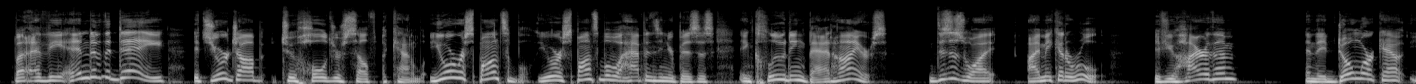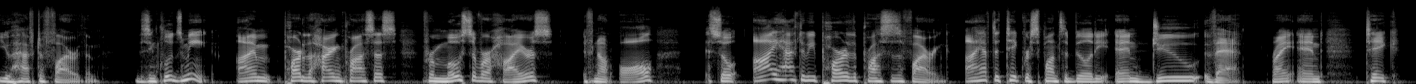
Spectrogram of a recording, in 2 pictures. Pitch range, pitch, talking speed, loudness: 120-180 Hz, 145 Hz, 190 wpm, -21 LUFS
